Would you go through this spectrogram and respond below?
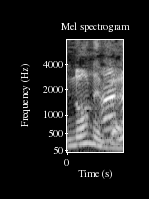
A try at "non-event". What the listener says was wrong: You said that funny. You said non-event funny. Non-event. Like it's all one word.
